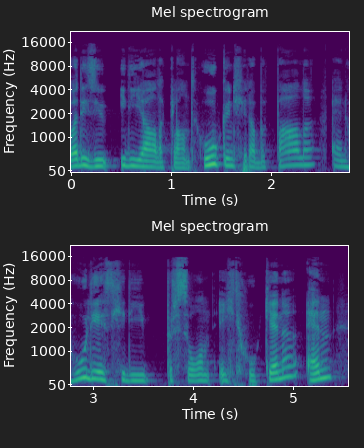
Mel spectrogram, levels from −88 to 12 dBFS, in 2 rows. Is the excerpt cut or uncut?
cut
